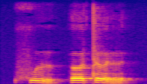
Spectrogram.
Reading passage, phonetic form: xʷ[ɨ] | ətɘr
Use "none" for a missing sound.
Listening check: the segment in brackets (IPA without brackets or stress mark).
ɨ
